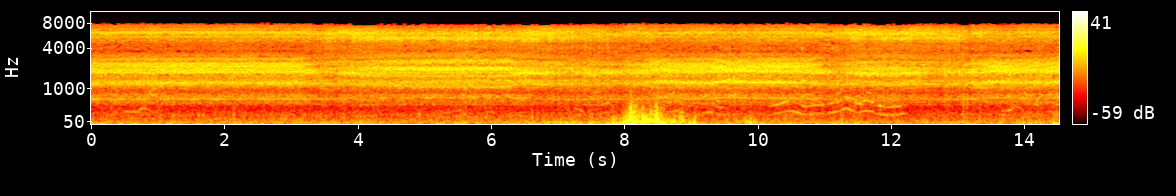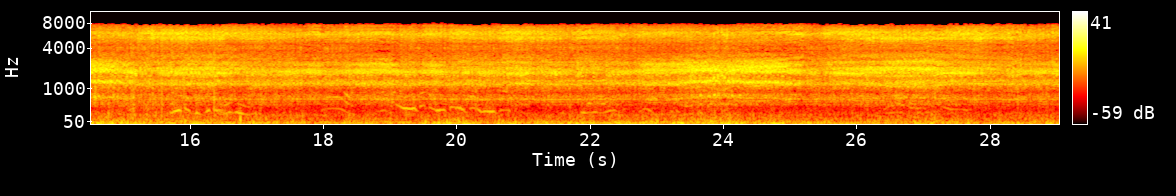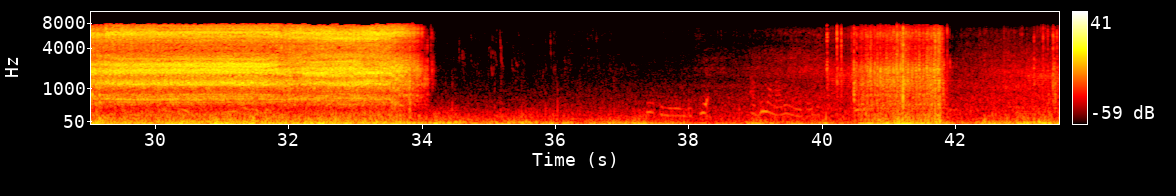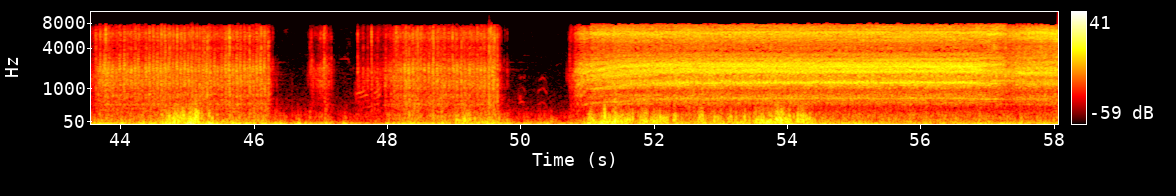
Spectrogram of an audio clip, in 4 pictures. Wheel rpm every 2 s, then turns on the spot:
160, 160, 160, 160, 160, 160, 160, 160, 160, 160, 160, 160, 160, 160, 160, 160, 140, 10, 0, 0, 20, 10, 40, 10, 30, 60, 160, 160, 160.
40-46 48-50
